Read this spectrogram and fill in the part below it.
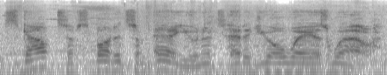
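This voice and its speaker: An actor playing a genteel, composed military scout leader in a video game, with a polite, wry manner. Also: male voice, medium pitch, moderate pace, noisy background, natural voice.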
